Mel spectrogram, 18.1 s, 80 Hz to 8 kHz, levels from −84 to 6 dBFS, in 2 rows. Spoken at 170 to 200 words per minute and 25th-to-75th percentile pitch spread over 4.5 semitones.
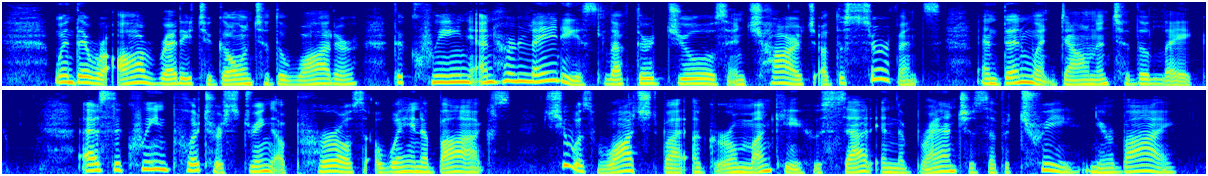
Yes: average, 195 wpm; average, 5.0 semitones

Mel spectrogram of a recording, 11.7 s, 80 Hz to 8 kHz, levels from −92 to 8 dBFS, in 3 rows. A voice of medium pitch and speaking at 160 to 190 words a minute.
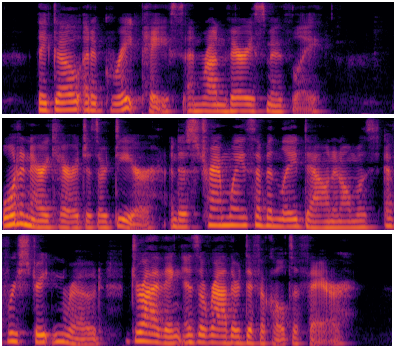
Yes: medium, 170 Hz; average, 170 wpm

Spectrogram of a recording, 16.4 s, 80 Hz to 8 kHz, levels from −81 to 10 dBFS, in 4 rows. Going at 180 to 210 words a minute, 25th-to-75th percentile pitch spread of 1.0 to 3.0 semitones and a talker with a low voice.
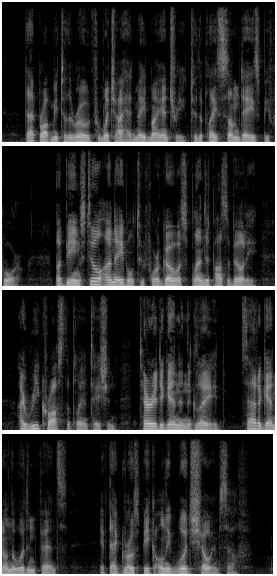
No: average, 185 wpm; average, 3.9 semitones; low, 115 Hz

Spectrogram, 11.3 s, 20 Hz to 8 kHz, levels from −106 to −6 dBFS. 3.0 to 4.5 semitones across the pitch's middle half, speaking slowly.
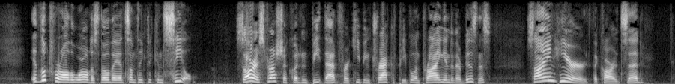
No: average, 4.0 semitones; average, 175 wpm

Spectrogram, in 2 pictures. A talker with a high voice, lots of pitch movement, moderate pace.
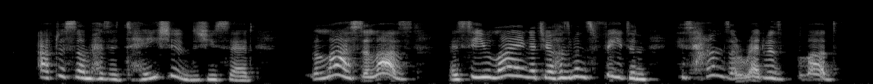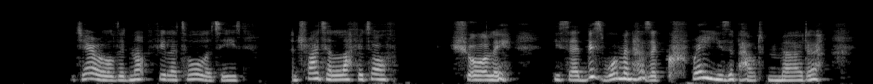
Yes: high, 235 Hz; wide, 6.6 semitones; average, 160 wpm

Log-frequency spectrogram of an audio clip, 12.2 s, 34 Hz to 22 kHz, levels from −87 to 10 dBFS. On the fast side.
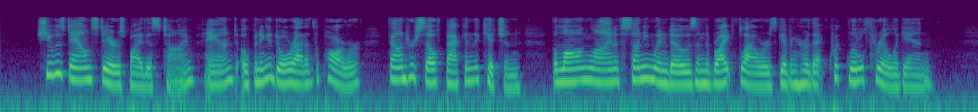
No: average, 180 wpm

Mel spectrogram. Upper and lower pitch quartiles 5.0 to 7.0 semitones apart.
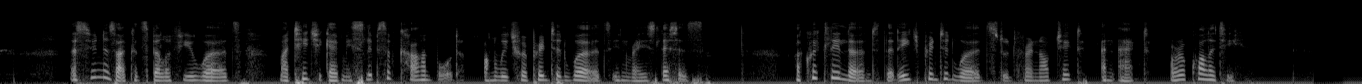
No: average, 3.8 semitones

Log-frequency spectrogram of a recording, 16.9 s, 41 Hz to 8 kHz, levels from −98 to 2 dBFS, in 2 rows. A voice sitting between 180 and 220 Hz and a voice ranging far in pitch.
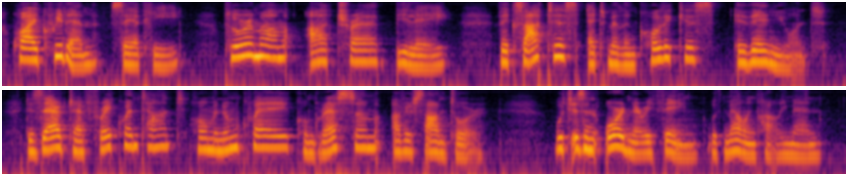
Yes: medium, 185 Hz; wide, 6.4 semitones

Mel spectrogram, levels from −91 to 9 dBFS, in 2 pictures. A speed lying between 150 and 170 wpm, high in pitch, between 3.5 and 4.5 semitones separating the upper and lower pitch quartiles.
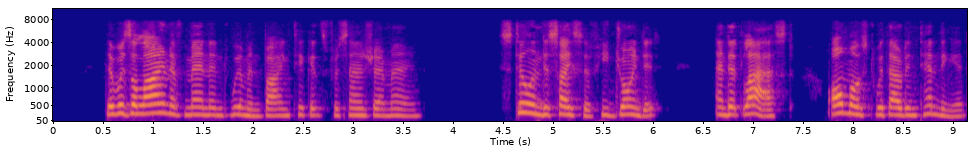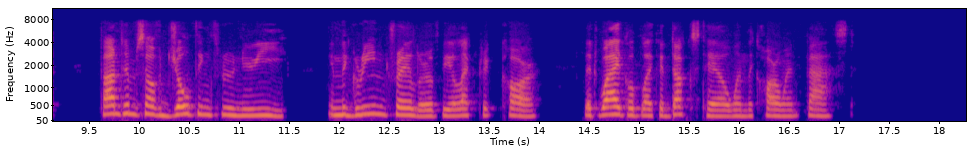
No: average, 160 wpm; high, 200 Hz; average, 2.9 semitones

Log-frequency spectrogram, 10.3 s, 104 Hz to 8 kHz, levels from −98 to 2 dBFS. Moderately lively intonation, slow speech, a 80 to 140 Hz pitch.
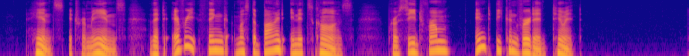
No: wide, 6.9 semitones; slow, 105 wpm; low, 135 Hz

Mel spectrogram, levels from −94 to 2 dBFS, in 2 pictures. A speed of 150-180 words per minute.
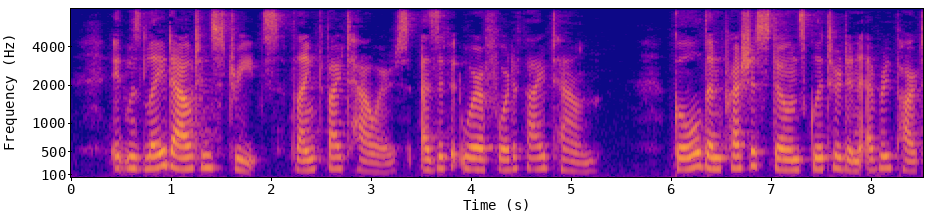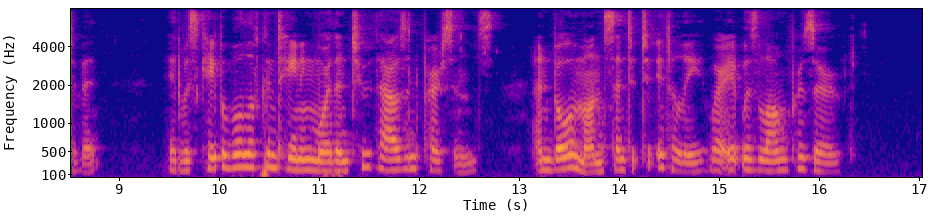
Yes: average, 165 wpm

